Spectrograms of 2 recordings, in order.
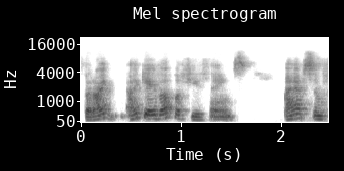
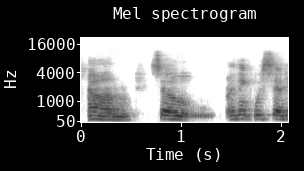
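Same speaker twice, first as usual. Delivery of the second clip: normal talking voice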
